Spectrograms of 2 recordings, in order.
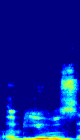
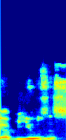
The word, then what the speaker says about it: abuse: So if I'm talking about abuse, as in somebody abuses somebody, it says the sound. But If you use it as a verb, it is abuse. okay, If you abuse as a verb. it's abuse.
